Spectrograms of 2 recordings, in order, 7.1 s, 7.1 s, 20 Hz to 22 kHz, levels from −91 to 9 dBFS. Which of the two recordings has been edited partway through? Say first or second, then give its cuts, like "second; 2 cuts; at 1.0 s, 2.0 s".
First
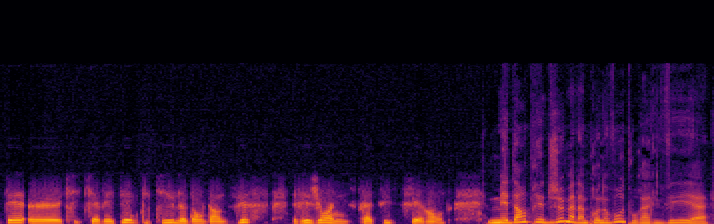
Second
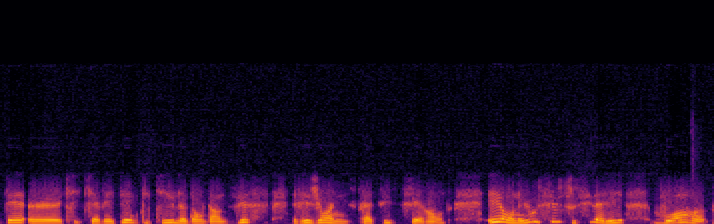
first; 2 cuts; at 4.8 s, 6.2 s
